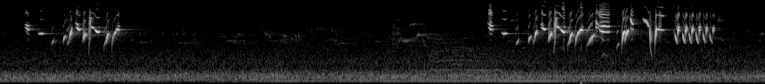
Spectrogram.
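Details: European goldfinch in the wild: two bursts of fast, tinkling twittering song with buzzy trills, a short phrase near the start and a longer, denser one after a pause of about four seconds, over faint low background hum.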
